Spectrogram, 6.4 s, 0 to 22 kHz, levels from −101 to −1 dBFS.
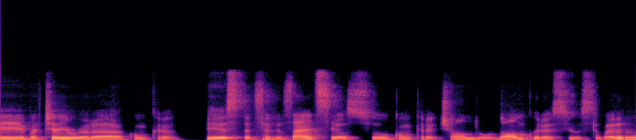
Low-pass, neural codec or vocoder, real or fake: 10.8 kHz; autoencoder, 48 kHz, 32 numbers a frame, DAC-VAE, trained on Japanese speech; fake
